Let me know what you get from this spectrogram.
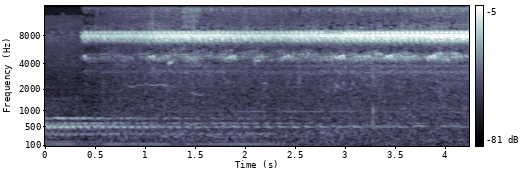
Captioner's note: insects chirping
